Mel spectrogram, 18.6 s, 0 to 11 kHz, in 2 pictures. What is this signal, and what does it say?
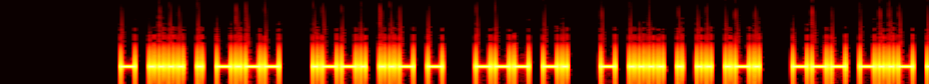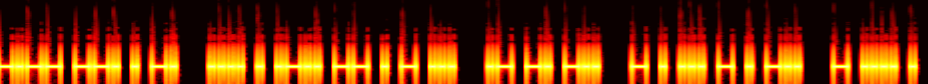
Morse code, heard as a keyed tone, about 25 wpm, 700 Hz. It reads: THEY PUT ON THEIR OXYGEN HELMETS AND TESTED THE
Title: A Sound Of Thunder 25wpm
